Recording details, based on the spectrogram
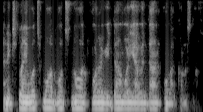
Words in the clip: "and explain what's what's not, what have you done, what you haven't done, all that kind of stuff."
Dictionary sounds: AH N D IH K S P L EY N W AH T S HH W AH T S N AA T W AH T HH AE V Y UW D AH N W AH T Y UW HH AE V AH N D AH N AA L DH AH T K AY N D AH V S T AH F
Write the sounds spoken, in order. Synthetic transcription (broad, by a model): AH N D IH K S P L EY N W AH T S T W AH T S N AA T W AH T HH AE V Y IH D AH N W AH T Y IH HH AE V AH N D AH N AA N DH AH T K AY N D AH S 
